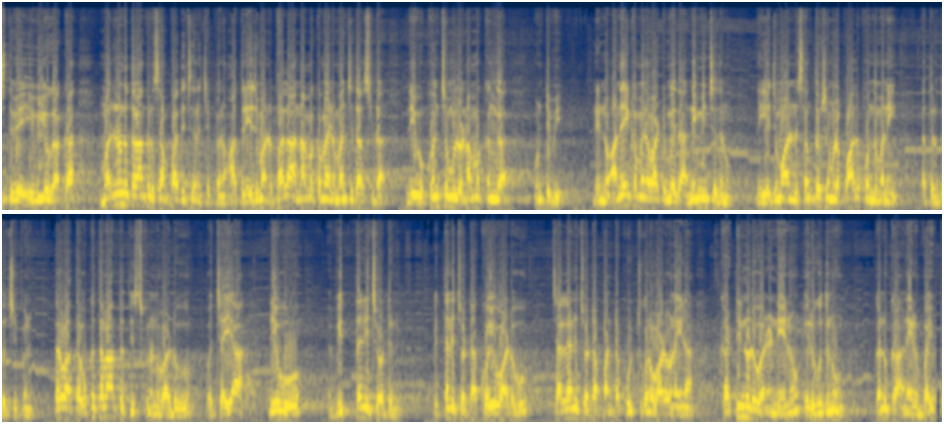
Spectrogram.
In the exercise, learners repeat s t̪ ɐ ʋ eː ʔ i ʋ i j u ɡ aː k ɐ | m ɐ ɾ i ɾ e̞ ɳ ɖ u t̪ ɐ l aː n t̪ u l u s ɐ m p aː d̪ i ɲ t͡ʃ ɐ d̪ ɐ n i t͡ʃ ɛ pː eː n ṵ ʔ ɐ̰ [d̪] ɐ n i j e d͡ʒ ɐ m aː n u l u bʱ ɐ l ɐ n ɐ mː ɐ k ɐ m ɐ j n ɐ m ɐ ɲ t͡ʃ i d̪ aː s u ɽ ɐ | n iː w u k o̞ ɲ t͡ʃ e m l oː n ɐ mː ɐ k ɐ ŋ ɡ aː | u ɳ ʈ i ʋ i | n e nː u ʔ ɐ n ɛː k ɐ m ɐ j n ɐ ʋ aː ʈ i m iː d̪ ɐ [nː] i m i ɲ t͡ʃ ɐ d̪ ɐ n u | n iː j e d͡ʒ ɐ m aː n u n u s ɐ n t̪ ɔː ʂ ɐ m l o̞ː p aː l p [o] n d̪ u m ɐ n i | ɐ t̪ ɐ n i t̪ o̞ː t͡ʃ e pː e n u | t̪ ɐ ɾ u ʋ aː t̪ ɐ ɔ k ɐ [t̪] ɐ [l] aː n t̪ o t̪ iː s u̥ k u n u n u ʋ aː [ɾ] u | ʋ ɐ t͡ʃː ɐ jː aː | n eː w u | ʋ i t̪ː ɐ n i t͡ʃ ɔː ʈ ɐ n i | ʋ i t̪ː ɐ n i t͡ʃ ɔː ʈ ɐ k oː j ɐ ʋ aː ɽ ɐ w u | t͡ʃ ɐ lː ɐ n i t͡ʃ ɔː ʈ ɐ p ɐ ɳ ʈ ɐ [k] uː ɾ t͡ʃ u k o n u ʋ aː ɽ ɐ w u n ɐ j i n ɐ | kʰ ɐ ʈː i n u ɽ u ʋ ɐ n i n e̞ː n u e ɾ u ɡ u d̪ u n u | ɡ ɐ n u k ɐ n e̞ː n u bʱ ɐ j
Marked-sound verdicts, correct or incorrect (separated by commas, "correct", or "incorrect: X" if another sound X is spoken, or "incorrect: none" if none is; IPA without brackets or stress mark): incorrect: t̪, incorrect: n, correct, correct, correct, incorrect: ɽ, correct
